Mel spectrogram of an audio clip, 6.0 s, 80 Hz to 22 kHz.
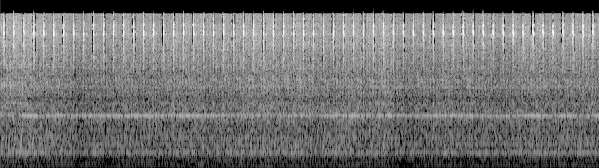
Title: Swift 1997 1.3L ticking noise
